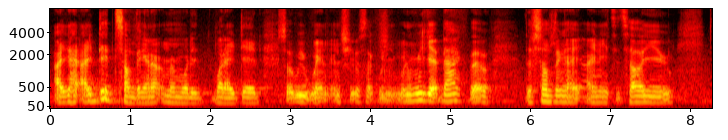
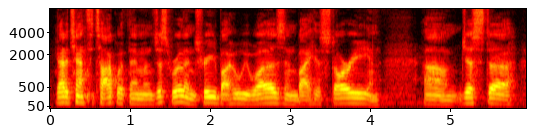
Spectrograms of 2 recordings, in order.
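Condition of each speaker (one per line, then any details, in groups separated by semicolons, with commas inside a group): Cerebral palsy; from birth, early childhood surgery; 21, walked at four after surgery
No condition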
